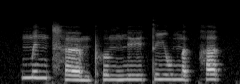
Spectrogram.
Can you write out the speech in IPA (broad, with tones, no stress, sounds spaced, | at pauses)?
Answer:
m ɪ˥ ŋ t͡sʰ œː˨˩ m pʰ ʊ˨ ŋ n̪ yː˨ t̪ iː˧ w n̪ ɐ˨˥ k̚ h ɐ˥ t̚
